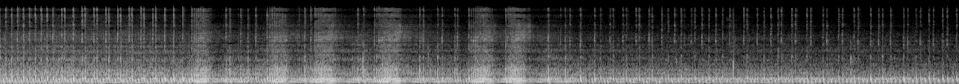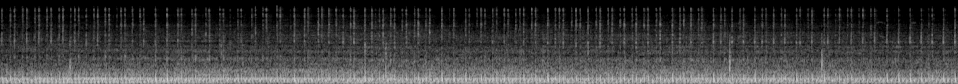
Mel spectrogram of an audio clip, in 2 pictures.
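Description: A small model airplane engine buzzes steadily.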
